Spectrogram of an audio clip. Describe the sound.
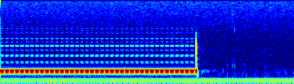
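Ringing tone of an outgoing phone call that goes unanswered: one steady electronic tone holds for about a second, then cuts off abruptly, leaving a low hum.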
